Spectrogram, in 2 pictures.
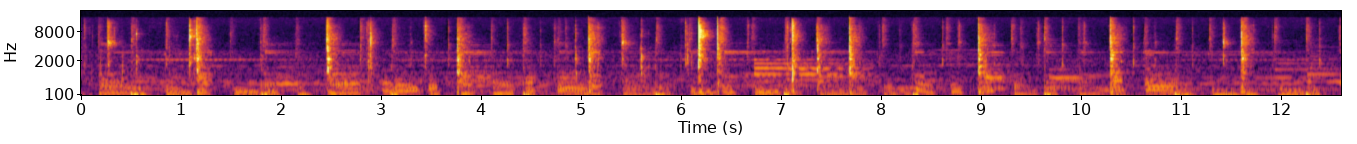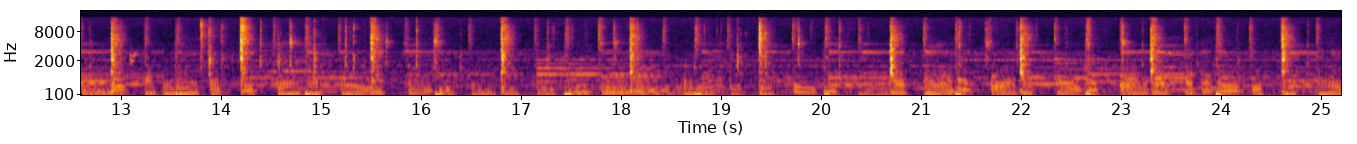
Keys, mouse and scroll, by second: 1.2 space, 1.8 click, 1.9 space, 3.3-6.2 drag, 6.2 space, 6.7 click, 6.7 space, 7.5 click, 10.1 click, 10.8-12.7 drag, 14.2 alt+click, 14.7 click, 15.7-18.0 alt+drag, 19.8-21.7 drag.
